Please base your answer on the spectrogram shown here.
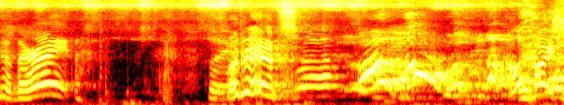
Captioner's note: mumbling; chuckling; crew members chuckling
